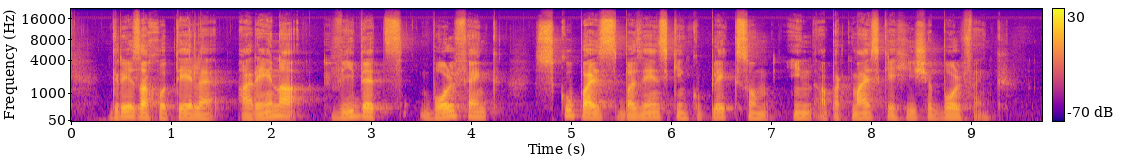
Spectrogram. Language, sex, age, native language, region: Slovenian, male, 30-49, Slovenian, Savinja region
